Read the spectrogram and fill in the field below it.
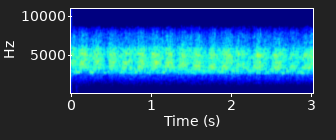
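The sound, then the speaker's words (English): Cicadas in the mountains buzz in a continuous, high-pitched electric drone that holds steady without a break, a dense wall of insect noise with no voices present. “So if you can hear the sounds, please excuse the insects, but there's a cicadas.”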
